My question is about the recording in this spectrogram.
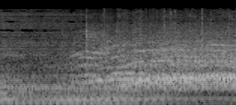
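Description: A live rock band's last chord rings out on piano, guitar and drums. Less than a second in, audience cheers and whoops join it.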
